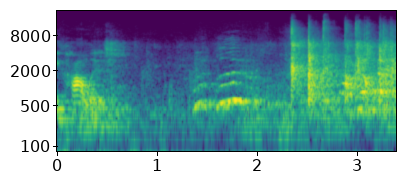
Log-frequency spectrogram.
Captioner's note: applause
